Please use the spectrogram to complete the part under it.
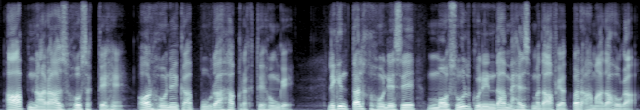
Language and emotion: Urdu, neutral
